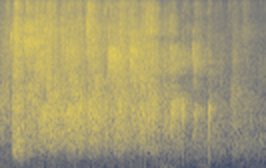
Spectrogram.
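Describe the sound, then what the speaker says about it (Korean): A church congregation applauding during a Sunday service, a loud burst of dense hand clapping that holds for about two seconds before thinning out into a few scattered claps. "우리 박수 좀 쳐주십시오"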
